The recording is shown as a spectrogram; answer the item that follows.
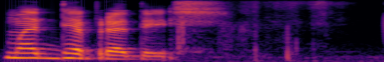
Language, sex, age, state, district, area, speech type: Marathi, female, 18-30, Maharashtra, Nagpur, urban, spontaneous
